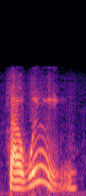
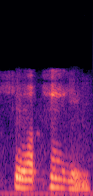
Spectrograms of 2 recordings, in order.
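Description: First: The word is not pronounced as it is spelled. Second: The word is pronounced the way it is spelled. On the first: The speaker calls it right. "Halloween is Samhain" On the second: The speaker calls it wrong. "when I was younger and I first saw the word, I always said Samhain"

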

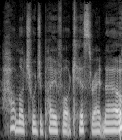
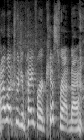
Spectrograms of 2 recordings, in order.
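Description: First: It is said in a seductive, sexy voice. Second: It is said like a carnival barker.

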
